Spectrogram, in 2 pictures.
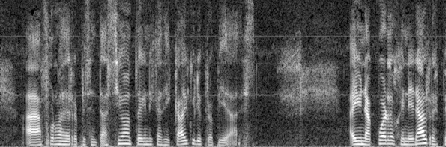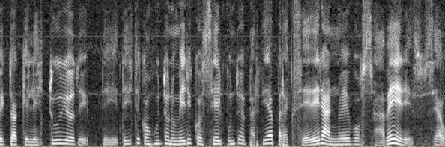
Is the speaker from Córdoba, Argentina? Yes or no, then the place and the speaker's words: yes; Río Cuarto, Córdoba, Argentina; de Argentina, de la ciudad de Río Cuarto.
